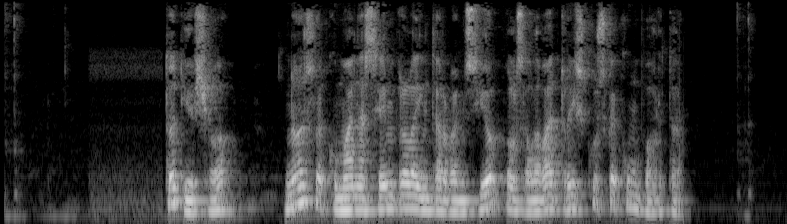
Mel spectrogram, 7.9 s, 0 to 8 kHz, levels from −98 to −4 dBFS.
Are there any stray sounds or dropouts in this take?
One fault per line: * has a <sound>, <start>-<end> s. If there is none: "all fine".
all fine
